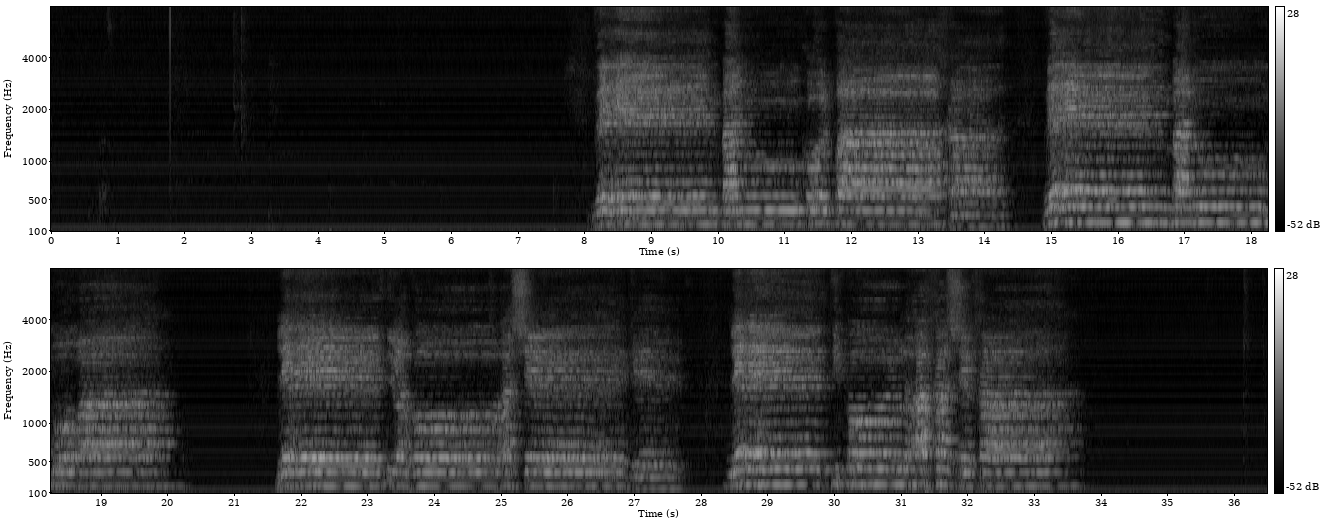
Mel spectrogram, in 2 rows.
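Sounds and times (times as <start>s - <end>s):
choir singing in room: 8.1s - 20.3s, 21.6s - 27.8s, 28.4s - 33.8s.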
